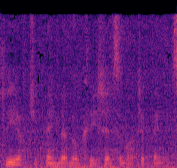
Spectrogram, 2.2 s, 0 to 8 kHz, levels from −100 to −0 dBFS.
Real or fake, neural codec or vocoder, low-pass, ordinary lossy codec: fake; codec, 16 kHz, 1.1 kbps, Voila-Tokenizer; none; none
